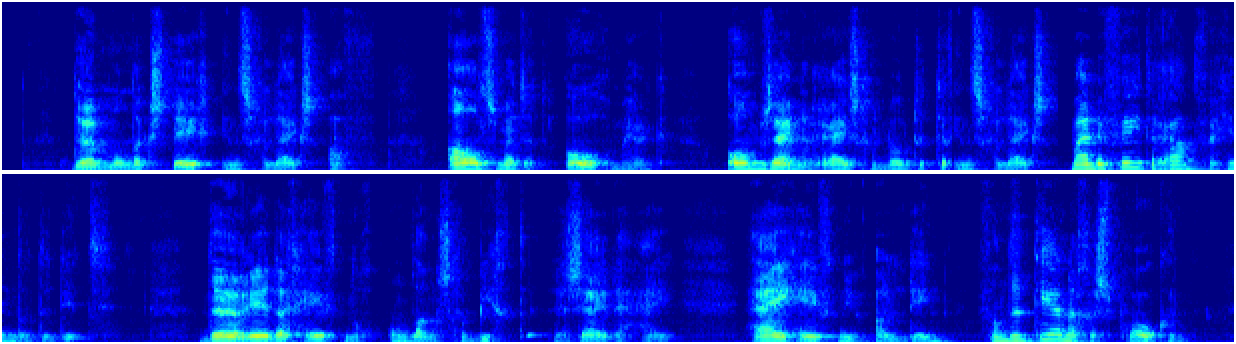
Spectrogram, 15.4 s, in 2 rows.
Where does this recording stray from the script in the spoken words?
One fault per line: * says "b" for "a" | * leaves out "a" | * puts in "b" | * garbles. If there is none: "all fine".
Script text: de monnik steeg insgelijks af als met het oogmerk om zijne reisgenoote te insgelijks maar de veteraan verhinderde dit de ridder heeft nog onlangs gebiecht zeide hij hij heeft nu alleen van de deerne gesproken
all fine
